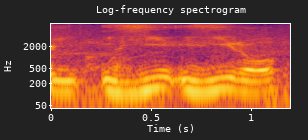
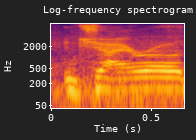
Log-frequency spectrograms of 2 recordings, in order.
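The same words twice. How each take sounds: First: It is pronounced in a Greek way. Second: It is pronounced in an anglicized way.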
